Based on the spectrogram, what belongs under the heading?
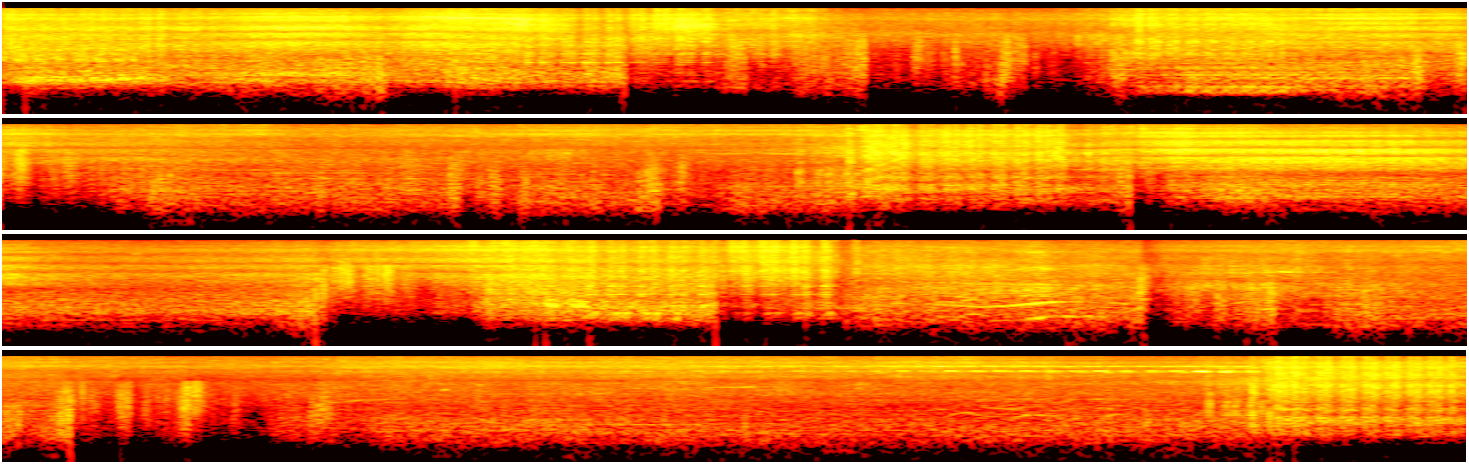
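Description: Outdoor sound of Hankyu trains crossing a steel railway bridge, played back at ten times speed, so the rumble comes out as a high, chattering hiss full of rapid clicks. It swells and fades several times as trains pass.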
